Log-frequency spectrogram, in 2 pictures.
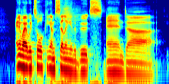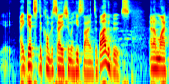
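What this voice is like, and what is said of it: Usual voice. Nothing is said of it.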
